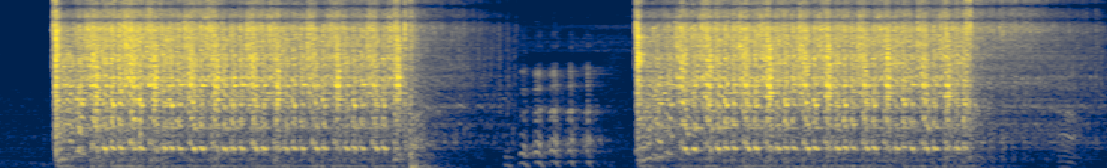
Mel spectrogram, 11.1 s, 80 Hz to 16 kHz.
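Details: Used Chevy 350 V8 with added intake manifold, going into a 1972 Chevy 4x4 truck, start attempt after months sitting: two long bursts of steady cranking at about three turns a second, never firing; no fuel heard, ignition timing suspected off.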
